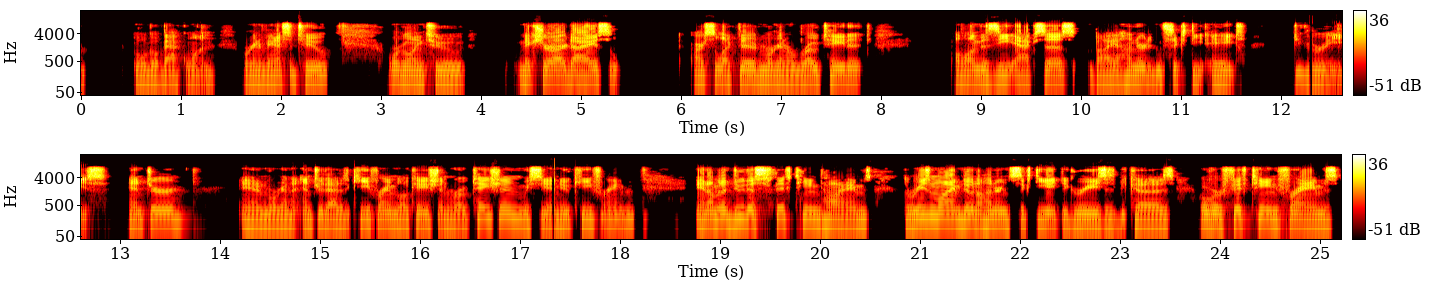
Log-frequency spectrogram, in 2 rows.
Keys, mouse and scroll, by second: 0.8 Right, 4.4 click, 6.8 r, 15.7 i.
